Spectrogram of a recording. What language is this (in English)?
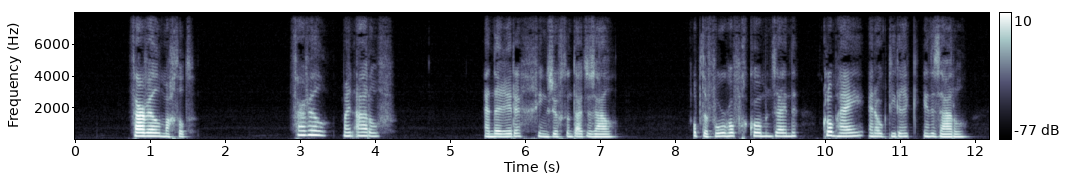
Dutch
